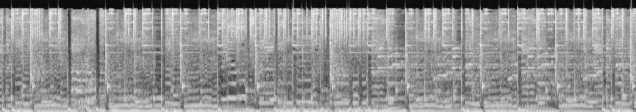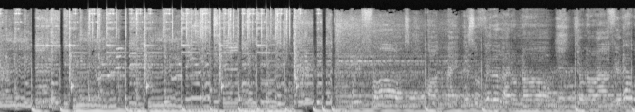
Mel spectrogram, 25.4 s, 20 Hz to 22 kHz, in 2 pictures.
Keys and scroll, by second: 9.9 Left, 17.5 ctrl+z.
